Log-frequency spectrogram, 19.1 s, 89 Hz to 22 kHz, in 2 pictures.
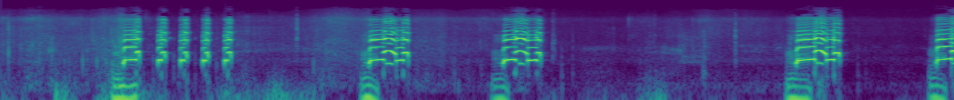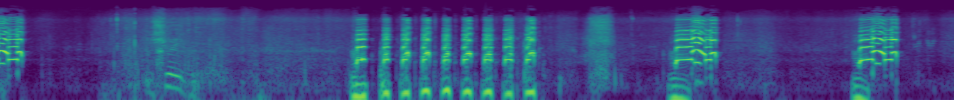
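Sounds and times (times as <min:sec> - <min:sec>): goose call honks: 0:01.1 - 0:02.3, 0:04.9 - 0:05.4, 0:07.9 - 0:08.4, 0:09.3 - 0:09.8, 0:13.0 - 0:15.0, 0:16.2 - 0:16.8, 0:18.1 - 0:18.6.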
